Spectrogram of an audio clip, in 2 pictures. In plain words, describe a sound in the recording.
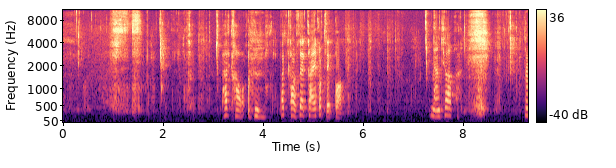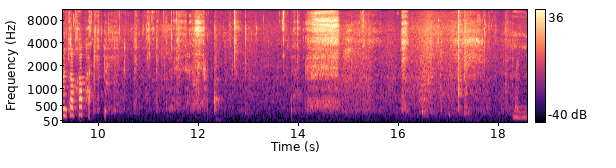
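A young woman slurps and chews food noisily close to a microphone.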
